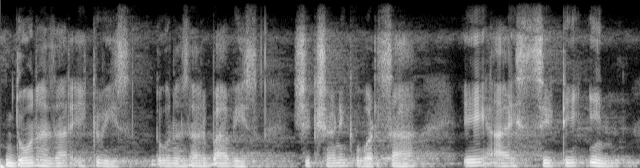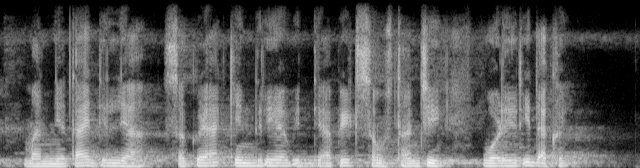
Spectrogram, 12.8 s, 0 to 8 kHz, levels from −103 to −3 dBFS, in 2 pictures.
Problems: none marked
